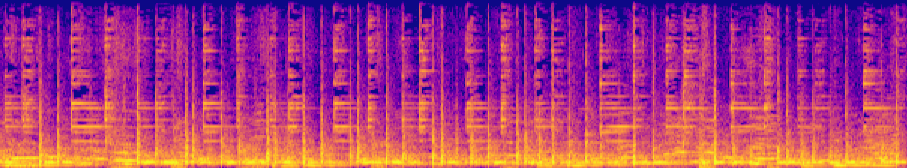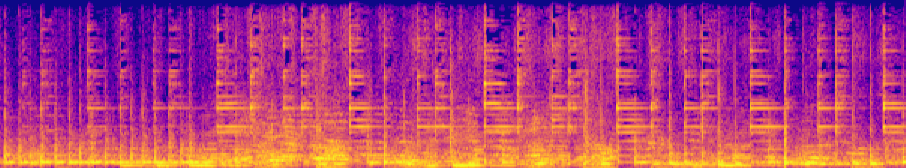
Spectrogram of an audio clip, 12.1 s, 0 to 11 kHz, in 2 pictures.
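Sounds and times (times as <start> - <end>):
fast drum and percussion music: 0.0 - 12.0.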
